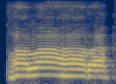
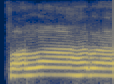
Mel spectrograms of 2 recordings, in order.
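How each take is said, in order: First: The first sound is made with both lips. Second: The first sound is made with lip and teeth. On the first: The speaker calls it right. "ತುಟಿಗೆ ತುಟಿ ತಾಗಿಸಿ ಹೇಳ್ಬೇಕಾದ್ದು" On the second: The speaker calls it wrong. "ಫ ಫ ಫ ಯ ಉಚ್ಚಾರ ಕನ್ನಡದಲ್ಲಿ ಇಲ್ಲ, ಫಲಾಹಾರ ಅಲ್ಲ"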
